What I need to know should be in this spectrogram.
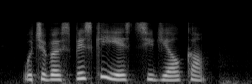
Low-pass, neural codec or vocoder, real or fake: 7.2 kHz; codec, 16 kHz, 0.2 kbps, FocalCodec; fake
